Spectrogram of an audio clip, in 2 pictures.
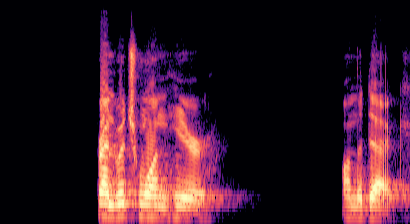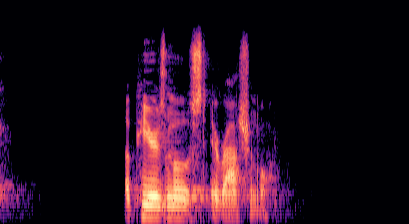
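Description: A young man speaks calmly through a microphone, in short phrases with pauses.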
